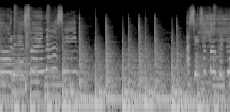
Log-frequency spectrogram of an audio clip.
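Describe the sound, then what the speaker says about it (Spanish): Drums played in a children's music segment alongside other band instruments, with steady beats running through the full mix of a song. "Tocando los tambores suena así."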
